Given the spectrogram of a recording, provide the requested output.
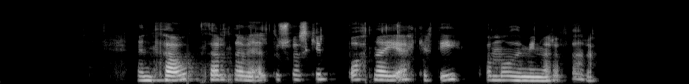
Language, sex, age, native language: Icelandic, female, 50-59, Icelandic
